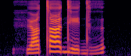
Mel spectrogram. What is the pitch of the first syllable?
rising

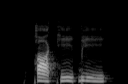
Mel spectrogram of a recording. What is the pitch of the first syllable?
falling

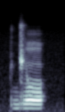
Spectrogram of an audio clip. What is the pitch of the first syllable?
low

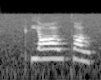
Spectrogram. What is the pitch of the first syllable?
high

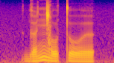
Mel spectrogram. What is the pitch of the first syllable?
rising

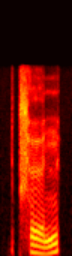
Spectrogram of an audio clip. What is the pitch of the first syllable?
low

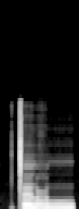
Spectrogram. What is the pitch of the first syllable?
falling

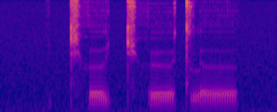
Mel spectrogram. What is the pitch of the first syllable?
low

